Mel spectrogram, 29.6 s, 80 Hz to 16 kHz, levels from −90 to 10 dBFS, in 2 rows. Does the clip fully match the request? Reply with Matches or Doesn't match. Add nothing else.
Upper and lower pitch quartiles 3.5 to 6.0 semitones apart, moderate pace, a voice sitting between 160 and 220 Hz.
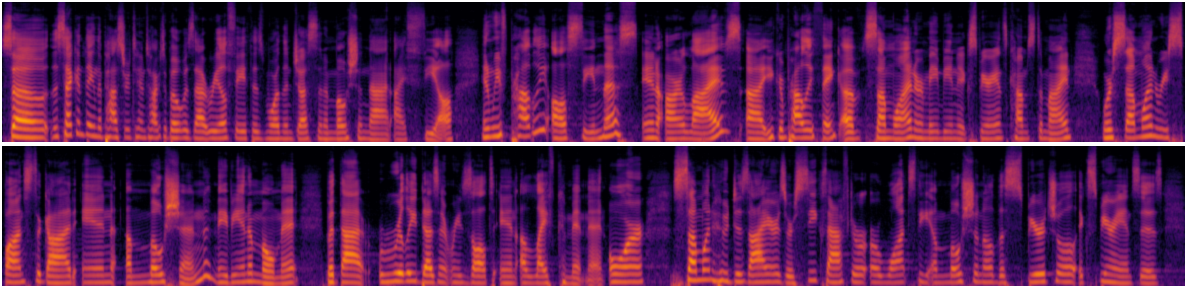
Doesn't match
